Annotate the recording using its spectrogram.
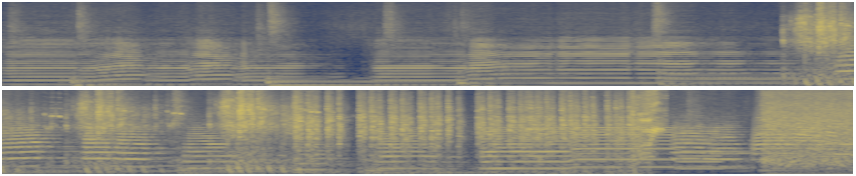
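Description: Cartoon score: a jaunty brass and saxophone melody moving in quick stepping notes, with a rushing noise joining the music about halfway through.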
